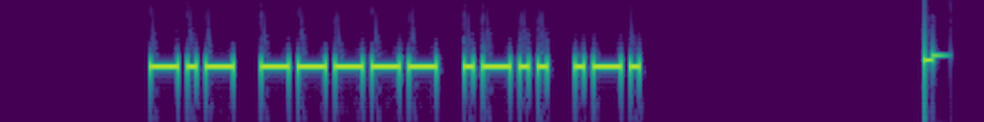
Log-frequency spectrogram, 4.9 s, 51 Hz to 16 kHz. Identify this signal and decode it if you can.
Morse code, heard as a keyed tone, about 22 wpm, 700 Hz. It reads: K0LR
